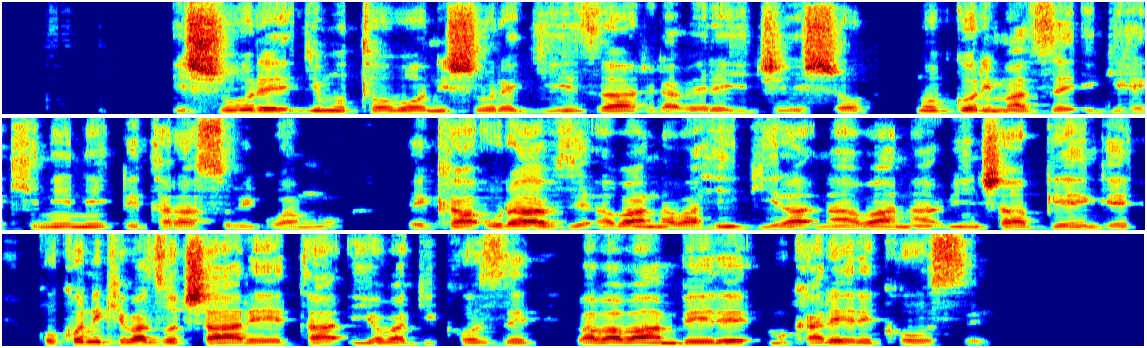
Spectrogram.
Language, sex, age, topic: Rundi, male, 25-35, education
